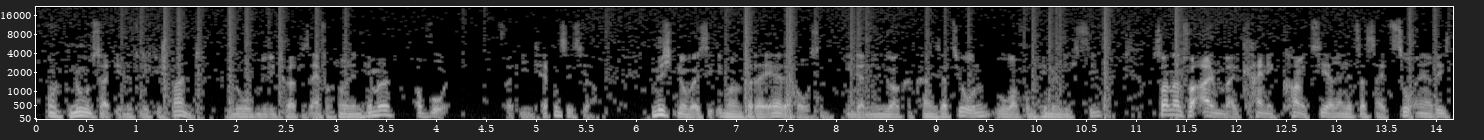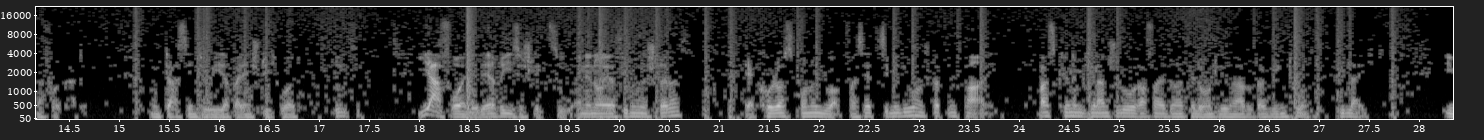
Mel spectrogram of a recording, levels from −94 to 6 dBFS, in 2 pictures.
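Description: From start to finish there's overdone noise removal. The denoiser was pushed too hard, so any band sitting near its noise estimate gets gated out, quieter voice detail included. The gaps go almost dead with little twinkly specks.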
